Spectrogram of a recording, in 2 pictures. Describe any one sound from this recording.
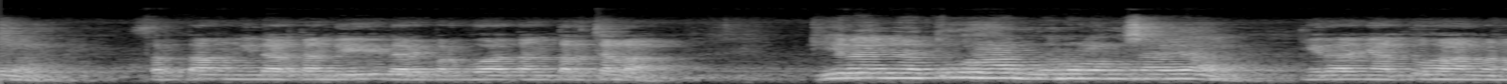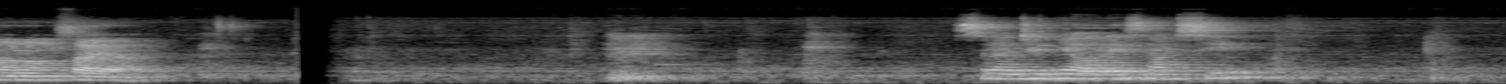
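A man speaks slowly and solemnly through a microphone.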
